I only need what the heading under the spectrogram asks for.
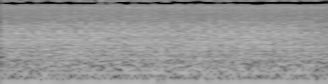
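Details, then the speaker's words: Ford Everest after fixing the loose washer on the hydraulic timing belt tensioner: steady, even idle with a smooth low rumble and no metallic rattle; the clinking is gone, not fan belt or idler bearings as suggested. "Hindi na maingay. Ang masasabi mo, sir? Wala. Wala na yung kalansing. Wala na yung kalansing."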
